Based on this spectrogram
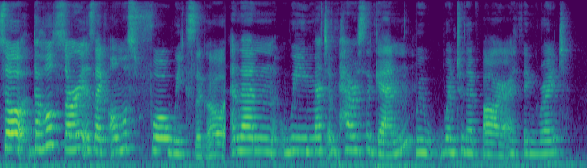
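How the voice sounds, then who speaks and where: Speaking with a German accent, the voice holds a moderate pace with hardly any pauses and ordinary pitch variation. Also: woman, fairly high pitch for a woman. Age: 20s. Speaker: podcast host. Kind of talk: casual chat.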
